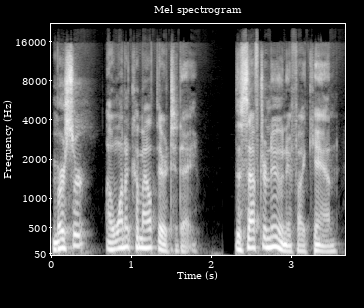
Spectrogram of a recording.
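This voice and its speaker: A man's voice: medium pitch, animated, a little mellow, dry recording, studio quality, voice pushed up, lightly acted. A man doing a methodical middle-aged sheriff. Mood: businesslike. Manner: unhurried, matter-of-fact. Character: methodical, honest fifties male sheriff.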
